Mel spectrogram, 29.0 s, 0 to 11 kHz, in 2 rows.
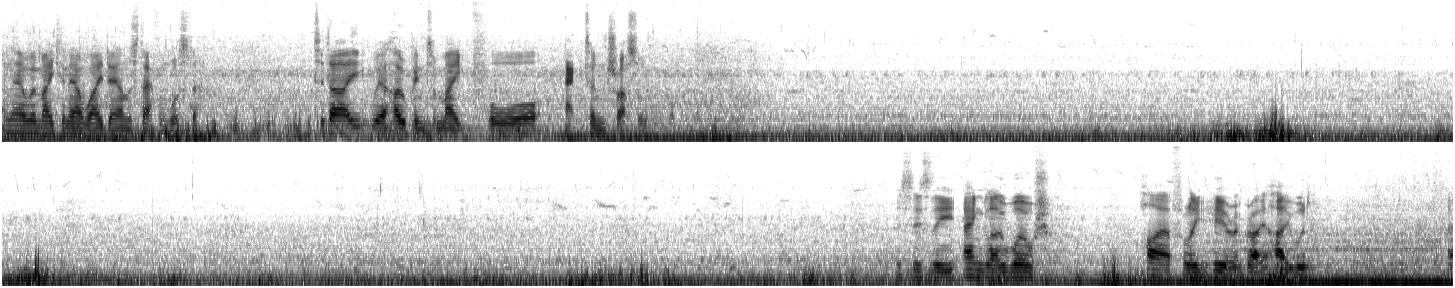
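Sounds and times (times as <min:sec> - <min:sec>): boat diesel engine humming: 0:00.0 - 0:29.0
wind buffeting microphone: 0:00.0 - 0:29.0.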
